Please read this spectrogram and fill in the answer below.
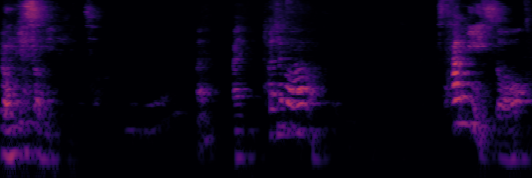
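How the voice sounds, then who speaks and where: Amid audible room echo, a man talks at a very slow pace with very wide pitch swings. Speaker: science teacher. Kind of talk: classroom lecture. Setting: classroom with students. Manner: muffled by face mask; conversational, questioning.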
